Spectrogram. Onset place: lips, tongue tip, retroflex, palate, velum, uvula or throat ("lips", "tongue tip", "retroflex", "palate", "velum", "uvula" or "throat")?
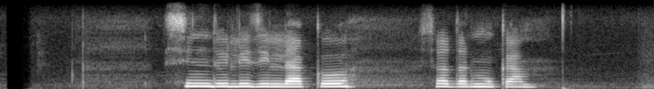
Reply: tongue tip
